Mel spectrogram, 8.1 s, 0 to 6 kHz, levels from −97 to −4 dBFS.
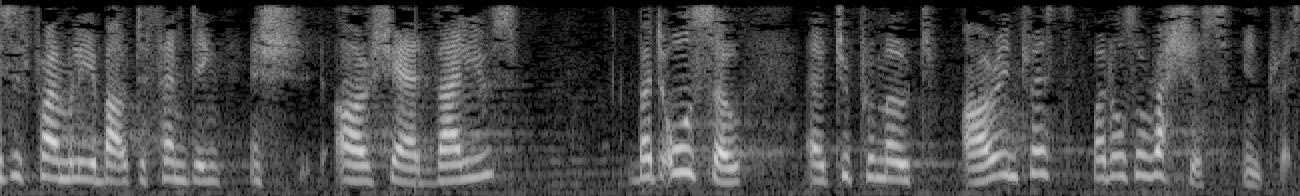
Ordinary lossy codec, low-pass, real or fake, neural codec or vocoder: none; 5.4 kHz; real; none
